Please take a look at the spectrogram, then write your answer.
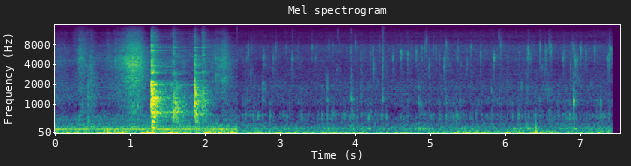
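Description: Pots, pans and dishes get washed up after cooking at a solo truck camper campsite, with a burst of metal clatter and clinks early on, then quieter scattered clanks and rinsing patter.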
